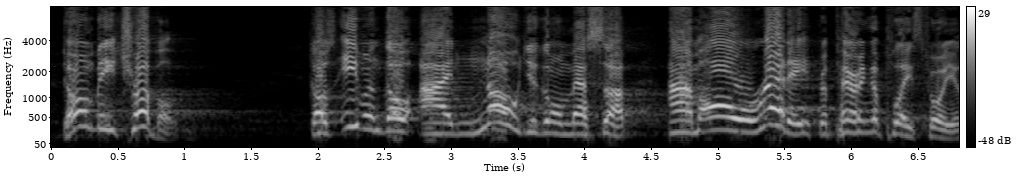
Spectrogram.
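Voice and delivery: high, loud preacher's reassurance; preaching Jesus' comfort. Acted. Preacher as Jesus comforting Peter, high and loud. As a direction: lift the church up with comfort.

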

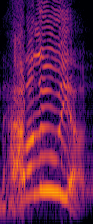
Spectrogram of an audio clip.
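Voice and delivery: high ringing shout of praise; shouted hallelujah. Real, not acted. Preacher whipping the congregation into a shout. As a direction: shout it out to the rafters.

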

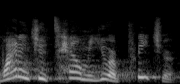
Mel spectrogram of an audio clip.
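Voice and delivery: imitated pleading reproach; retold insistent question. Repeats her question, more insistent.

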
